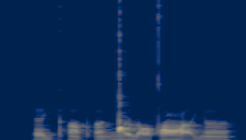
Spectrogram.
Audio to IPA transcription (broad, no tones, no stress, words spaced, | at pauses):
ɛjpʰãpʼɐ̃ ŋ͡ǃəlṵtˤɨ ʕa̰jə̃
